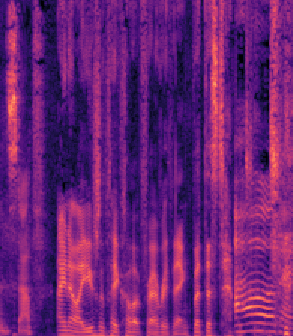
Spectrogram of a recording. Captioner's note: laughs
